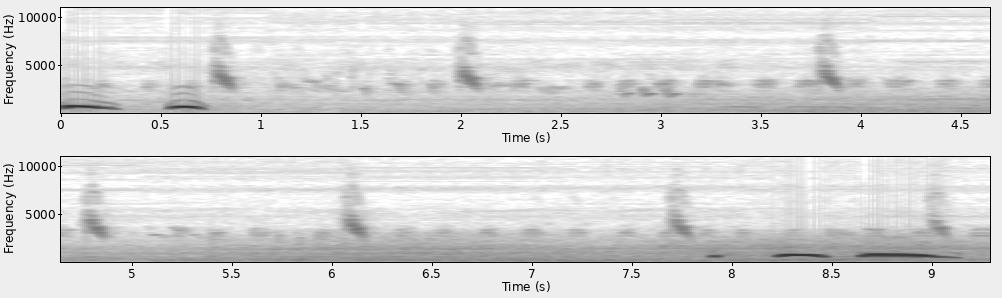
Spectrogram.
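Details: Spotted dove used as a decoy to stir up wild doves: two mellow coos open, a quiet stretch with a faint insect-like hum and sparse high chirps follows, then a short hoot and two loud drawn-out coos.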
